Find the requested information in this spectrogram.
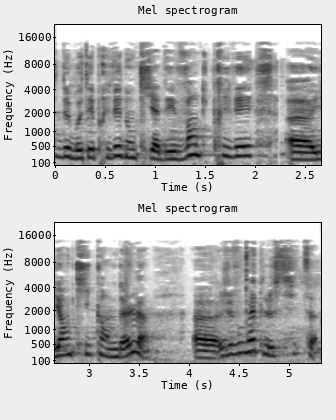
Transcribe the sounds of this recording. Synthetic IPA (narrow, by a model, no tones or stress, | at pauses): it̪̚d̪əbot̪epχived̪ɔ̃kiljad̪evɑ̃t̪pχiveøjɑ̃kʲʰikɑ̃nd̪ɛl | øʒəvumɛt̪χləsit̪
